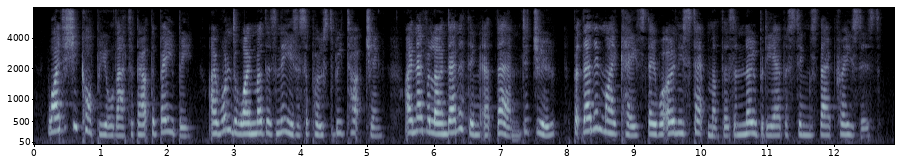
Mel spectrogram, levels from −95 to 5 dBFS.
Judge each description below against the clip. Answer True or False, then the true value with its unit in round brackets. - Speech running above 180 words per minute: True (195 wpm)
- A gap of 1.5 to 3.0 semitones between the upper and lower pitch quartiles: False (3.8 semitones)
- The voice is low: False (235 Hz)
